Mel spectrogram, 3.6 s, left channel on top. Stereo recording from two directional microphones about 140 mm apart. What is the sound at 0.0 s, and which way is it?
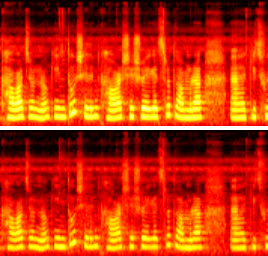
Speech, 30° left (ahead or behind).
